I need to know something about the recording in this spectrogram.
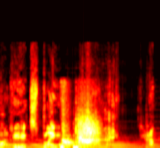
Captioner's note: whip crack!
